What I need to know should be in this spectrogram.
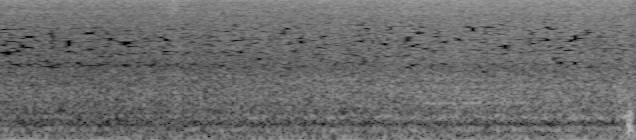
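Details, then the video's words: Honey bees escaping from a box they were trapped in, hot, with melted honeycomb; a steady low dense buzzing of many bees throughout. "bees exploded out of this box they were trapped in"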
